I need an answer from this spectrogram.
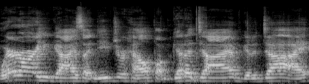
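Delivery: ordinary delivery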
